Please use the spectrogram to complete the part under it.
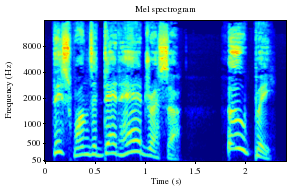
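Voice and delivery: high, excited cry of discovery; gleeful announcement. A narrator's reading. Ford announcing his find to his friend, gleefully excited.

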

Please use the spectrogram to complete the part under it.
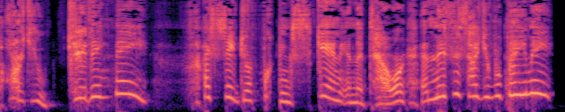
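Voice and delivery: high, disbelieving outrage; outraged. A narrator's reading. Lou to Boz, high, outraged. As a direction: throw the betrayal back at him.

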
